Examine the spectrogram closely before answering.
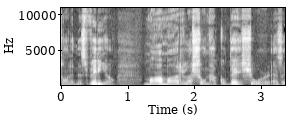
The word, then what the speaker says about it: Lashon HaKodesh: relevant to the topic, in a more Yiddish pronunciation, or at least maybe an Eastern Yiddish dialect, it's pronounced Ma'amar Lashon HaKodesh. And pronunciation, as I just alluded to, will have some relevance here. But however one pronounces it, whether you say Lashon HaKodesh or Loshn Koydesh, the title means treatise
